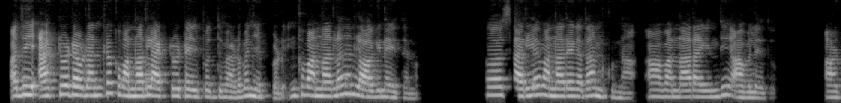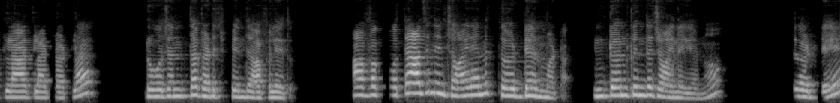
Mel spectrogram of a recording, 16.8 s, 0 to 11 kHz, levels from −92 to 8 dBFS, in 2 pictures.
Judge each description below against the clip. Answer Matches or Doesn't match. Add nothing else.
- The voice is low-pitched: Doesn't match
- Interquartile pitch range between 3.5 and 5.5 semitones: Matches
